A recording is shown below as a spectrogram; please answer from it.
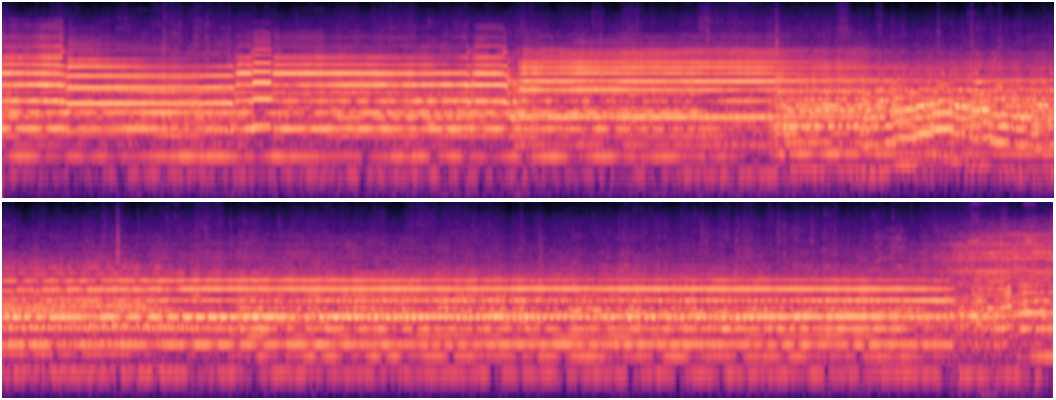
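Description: Marching band brass section of trombones, trumpets and baritone horns playing slow, sustained chords that change every couple of seconds. About eight seconds in, some voices move in a short rising-and-falling figure, then one chord is held for the last eight seconds or so.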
